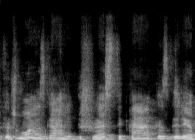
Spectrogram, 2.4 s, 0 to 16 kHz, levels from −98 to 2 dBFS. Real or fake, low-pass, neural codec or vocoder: fake; 14.4 kHz; vocoder, 44.1 kHz, 128 mel bands, Pupu-Vocoder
